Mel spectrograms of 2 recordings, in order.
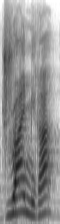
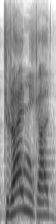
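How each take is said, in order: First: "드라이입니까" opening as "joo-rai", hit harder; English DR sound. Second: "드라이입니까" with a plain "deu" syllable; Koreanized DR. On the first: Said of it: "디알은 뭐야". ("드라이입니까"를 '주라이'처럼 발음) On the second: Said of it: "D하고 R 발음이 있으면". ("드라이입니까"를 한국식 '드'로) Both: Shown as a demonstration.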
